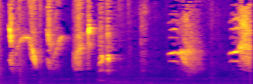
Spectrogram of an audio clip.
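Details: Long-tailed shrike from Lampung mimicking other birds: loud harsh raspy notes alternating with quick whistled slurs, ending in broad scratchy bursts.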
